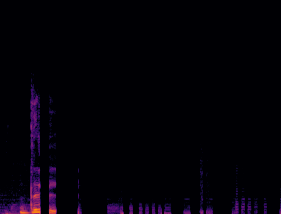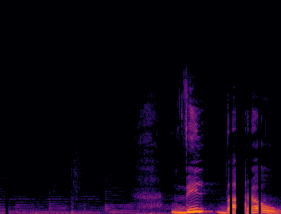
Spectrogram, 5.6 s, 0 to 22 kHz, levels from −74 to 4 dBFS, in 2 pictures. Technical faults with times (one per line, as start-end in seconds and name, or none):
0.40-2.90 digital broadcast dropout
5.10-5.43 digital broadcast dropout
